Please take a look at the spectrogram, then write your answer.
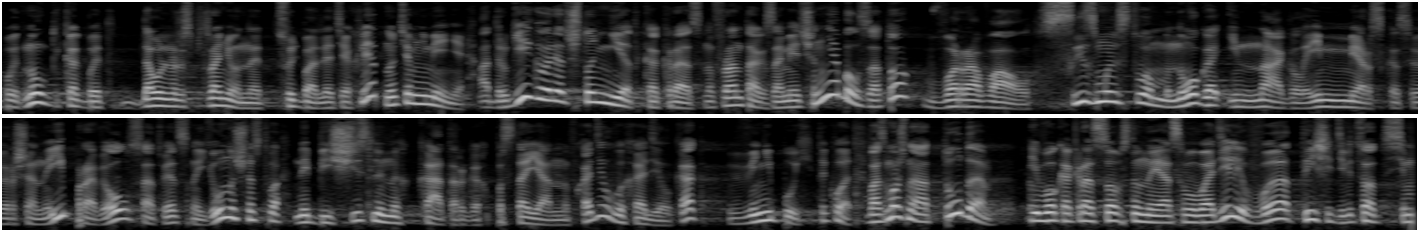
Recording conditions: live audience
